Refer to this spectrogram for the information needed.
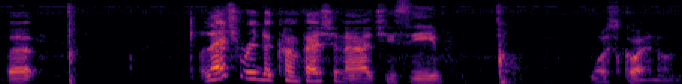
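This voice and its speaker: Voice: mid-range voice, sing-song, normal speed, a little mellow, breathy edge. A young British adult chatting casually as a video host, reacting to confessions with slangy, incredulous rhetorical questions.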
